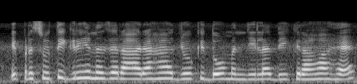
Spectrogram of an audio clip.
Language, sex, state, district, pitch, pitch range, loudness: Hindi, female, Chhattisgarh, Kabirdham, 255 Hz, 245-275 Hz, -12 LUFS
